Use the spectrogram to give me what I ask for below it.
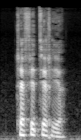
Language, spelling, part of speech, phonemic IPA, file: French, cafétéria, noun, /ka.fe.te.ʁja/, LL-Q150 (fra)-cafétéria.wav
- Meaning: cafeteria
